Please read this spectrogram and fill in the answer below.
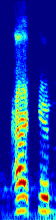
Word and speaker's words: Akin: Literally the weekend before down in Miami, there was a young man named Aeen Liverpool. Li uh yeah, Liverpool or uh Akin Liverpool. His his first name is spelled A K I N.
